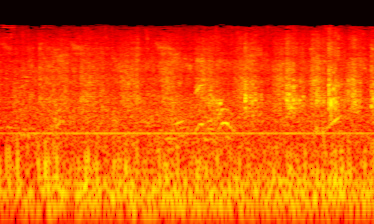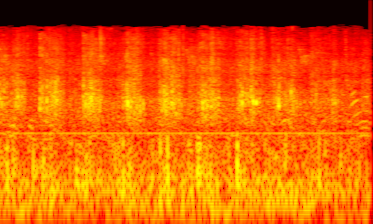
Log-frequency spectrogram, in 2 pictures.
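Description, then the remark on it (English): Racehorses with riders gallop past during a workout, hoofs thudding steadily on a thick dirt track in a fast, rhythmic, continuous gallop, with the horses' strained breathing, a low rumble and a steady hum underneath. “The only sound is the soft thudding of hoofs on the thick carpet of dirt and the strained breathing of the horses as they fly past.”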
